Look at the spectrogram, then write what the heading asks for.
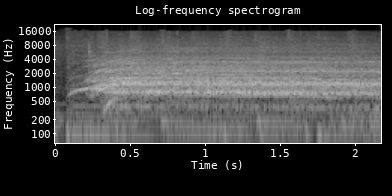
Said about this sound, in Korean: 함성 질러주세요!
